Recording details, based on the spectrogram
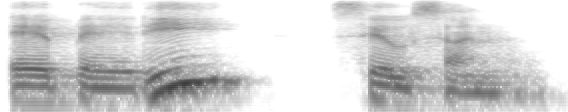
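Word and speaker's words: ἐπερίσσευσαν: eperu San eper seusan A ver vamos a pronunciarlo bien eper seusan eper seusan qué sobraron tois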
